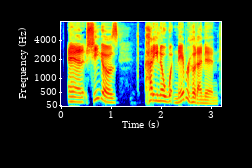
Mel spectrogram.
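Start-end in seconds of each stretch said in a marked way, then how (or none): none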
